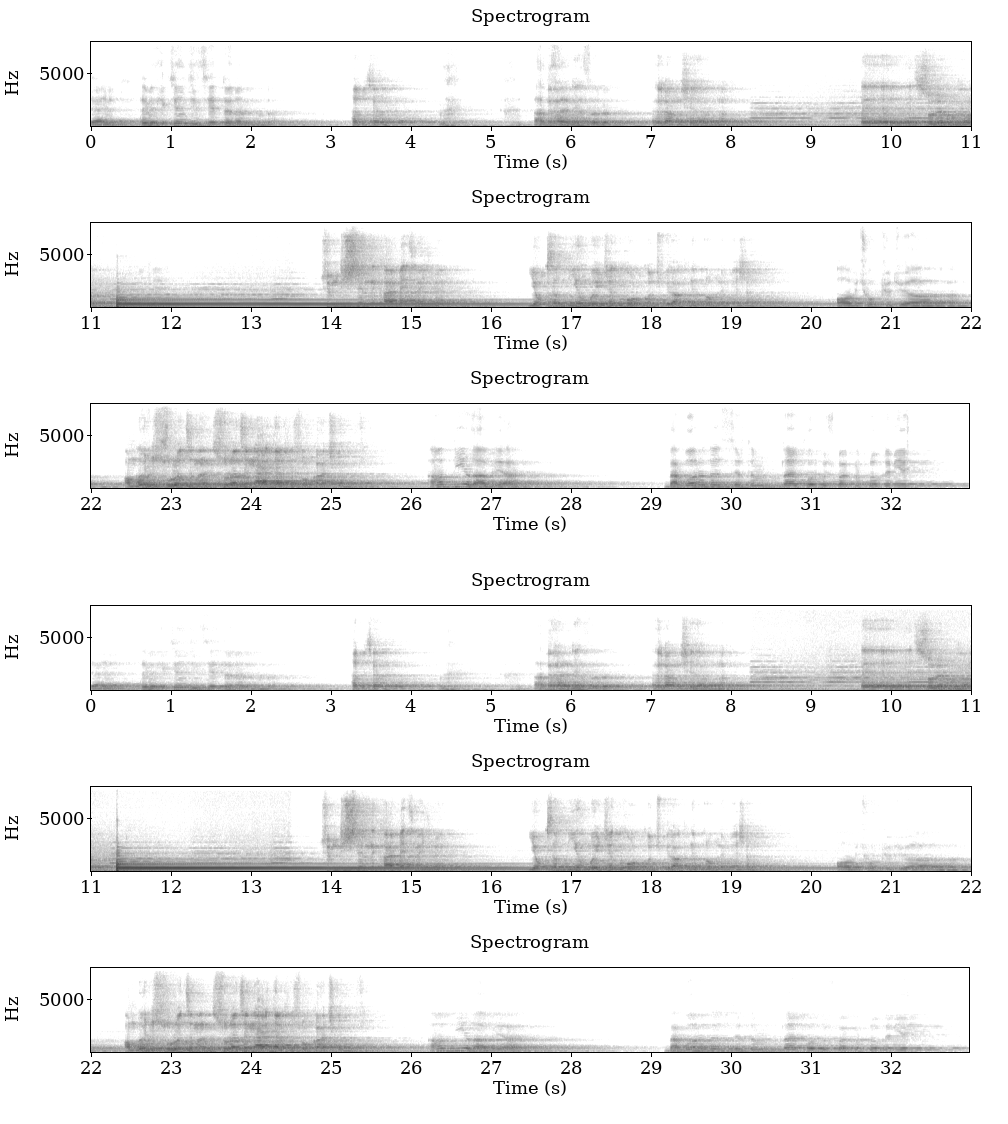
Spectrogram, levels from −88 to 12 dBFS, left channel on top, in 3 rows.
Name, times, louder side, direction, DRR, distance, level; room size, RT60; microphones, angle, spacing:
voice 1, 0.0-2.4 4.3-4.6 5.2-6.5 11.6-12.0 16.7-17.0 20.3-21.9 22.5-24.1 26.2-27.4 29.2-32.2, left 2 dB, 60° left, 7 dB, 0.9 m, -40 dB
voice 2, 3.3-3.8 5.7-6.1 7.0-8.0 9.6-11.1 13.9-15.5 16.5-19.4 22.4-25.3, equal, 10° right, 0 dB, 1.6 m, -35 dB
sound 1, 8.2-13.5, right 2 dB, 75° right, 1.1 m, -47 dB
sound 2, 11.3-19.0, right 5 dB, 50° right, 0.3 m, -28 dB
24.0 x 12.0 x 3.5 m, 2.7 s
head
